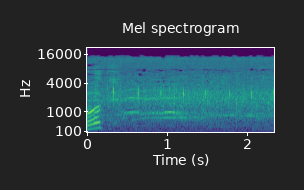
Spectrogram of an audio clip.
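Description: Steady audience applause.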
